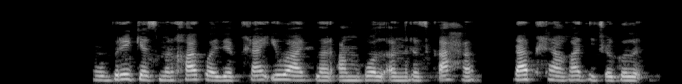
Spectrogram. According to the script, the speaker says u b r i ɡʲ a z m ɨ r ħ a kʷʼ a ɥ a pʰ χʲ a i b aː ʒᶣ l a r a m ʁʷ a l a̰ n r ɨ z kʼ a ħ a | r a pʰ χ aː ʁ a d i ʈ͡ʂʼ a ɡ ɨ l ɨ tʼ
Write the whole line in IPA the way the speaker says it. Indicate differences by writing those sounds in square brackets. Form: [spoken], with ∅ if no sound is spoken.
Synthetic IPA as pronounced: u b r i ɡʲ a z m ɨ r [χ] a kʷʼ a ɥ a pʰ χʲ a i [w] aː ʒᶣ l a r a m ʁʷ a l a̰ n r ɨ z kʼ a ħ a | r a pʰ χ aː ʁ a d i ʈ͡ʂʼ a ɡ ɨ l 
